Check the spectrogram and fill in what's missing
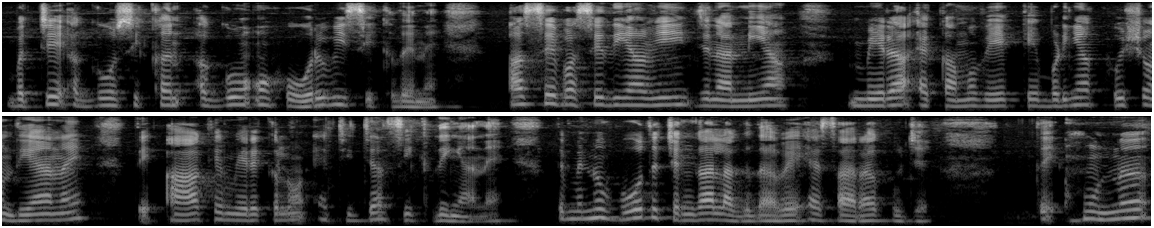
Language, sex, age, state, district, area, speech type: Punjabi, female, 45-60, Punjab, Jalandhar, urban, spontaneous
